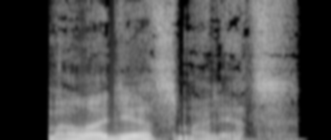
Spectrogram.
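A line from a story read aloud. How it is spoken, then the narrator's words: Grumbled. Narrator (Russian): буркнул мне Эльм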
